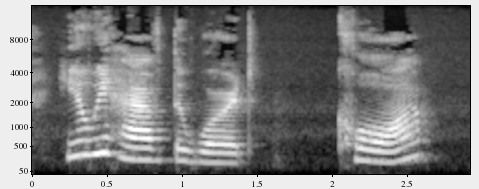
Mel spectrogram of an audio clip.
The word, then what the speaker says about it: Chor: In the German language, the words which normally start with the letter C is pronounced like the letter K. Here we have the word Chor, Chor, which means choir.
